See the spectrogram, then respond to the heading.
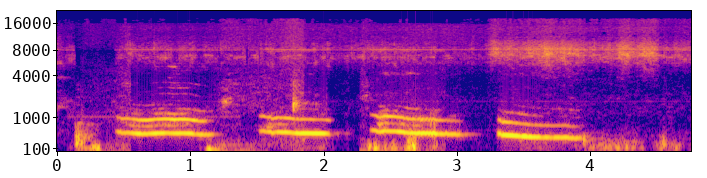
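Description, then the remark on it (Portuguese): A frightened little female dog named Caramelo whimpers in four drawn-out, high-pitched whines with short pauses between them, fairly loud, each cry sliding slightly downward in pitch, with no talking over it. “você tá aprontando com a cadelinha, coitada? Ela tá assustada.”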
